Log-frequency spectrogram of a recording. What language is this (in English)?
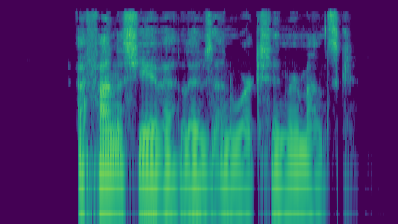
English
